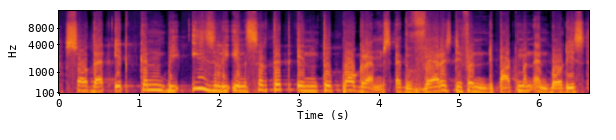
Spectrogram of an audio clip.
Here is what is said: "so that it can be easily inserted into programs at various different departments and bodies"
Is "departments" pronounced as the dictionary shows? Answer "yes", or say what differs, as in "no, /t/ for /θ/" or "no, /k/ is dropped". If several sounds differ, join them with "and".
no, /s/ is dropped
